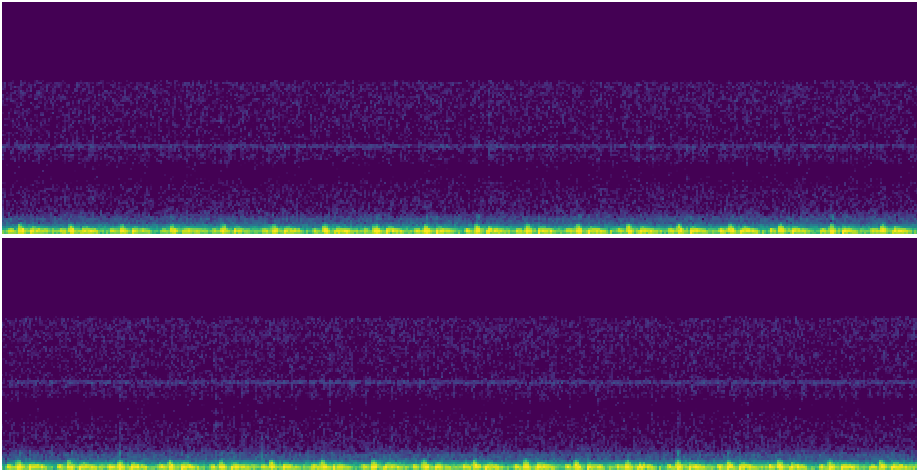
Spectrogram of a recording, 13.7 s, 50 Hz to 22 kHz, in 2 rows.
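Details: Fetal heartbeat at 14 weeks 1 day of pregnancy on a Sonoline C2 Doppler: fast, regular, whooshing galloping pulses at about 158 beats per minute.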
